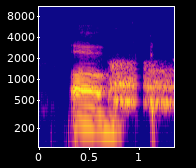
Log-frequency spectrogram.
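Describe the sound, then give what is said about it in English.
A dog lets out a loud bark that stretches into a short howling whine, followed by a second drawn-out vocal bark, all within about a second. “And there's my dog saying, what's up?”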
